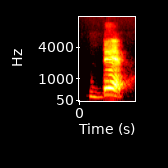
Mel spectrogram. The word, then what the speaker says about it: death: So the pronunciation of this one is dead, D. But this one is death, TH, death.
